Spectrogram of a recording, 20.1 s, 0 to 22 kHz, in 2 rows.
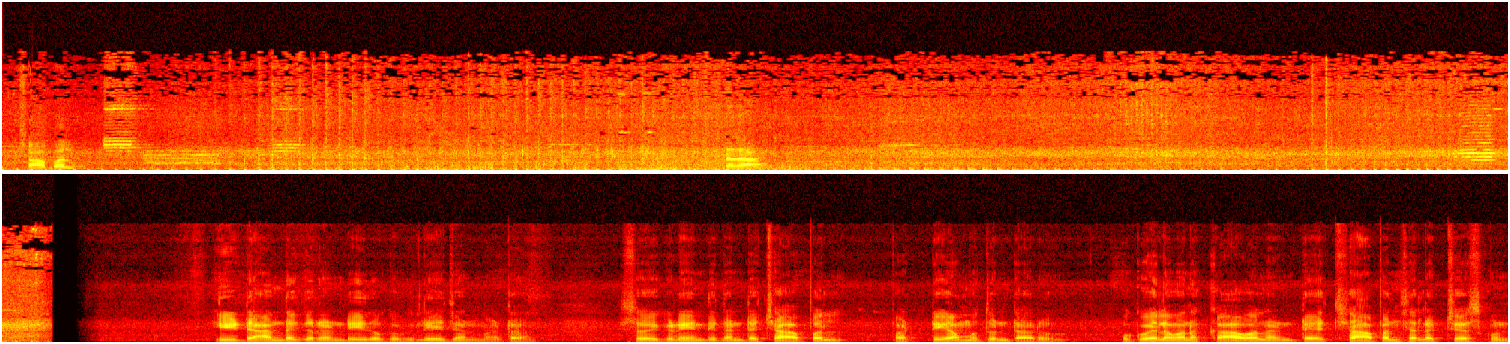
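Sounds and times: motorcycle engine running: 0:00.0 - 0:10.4.

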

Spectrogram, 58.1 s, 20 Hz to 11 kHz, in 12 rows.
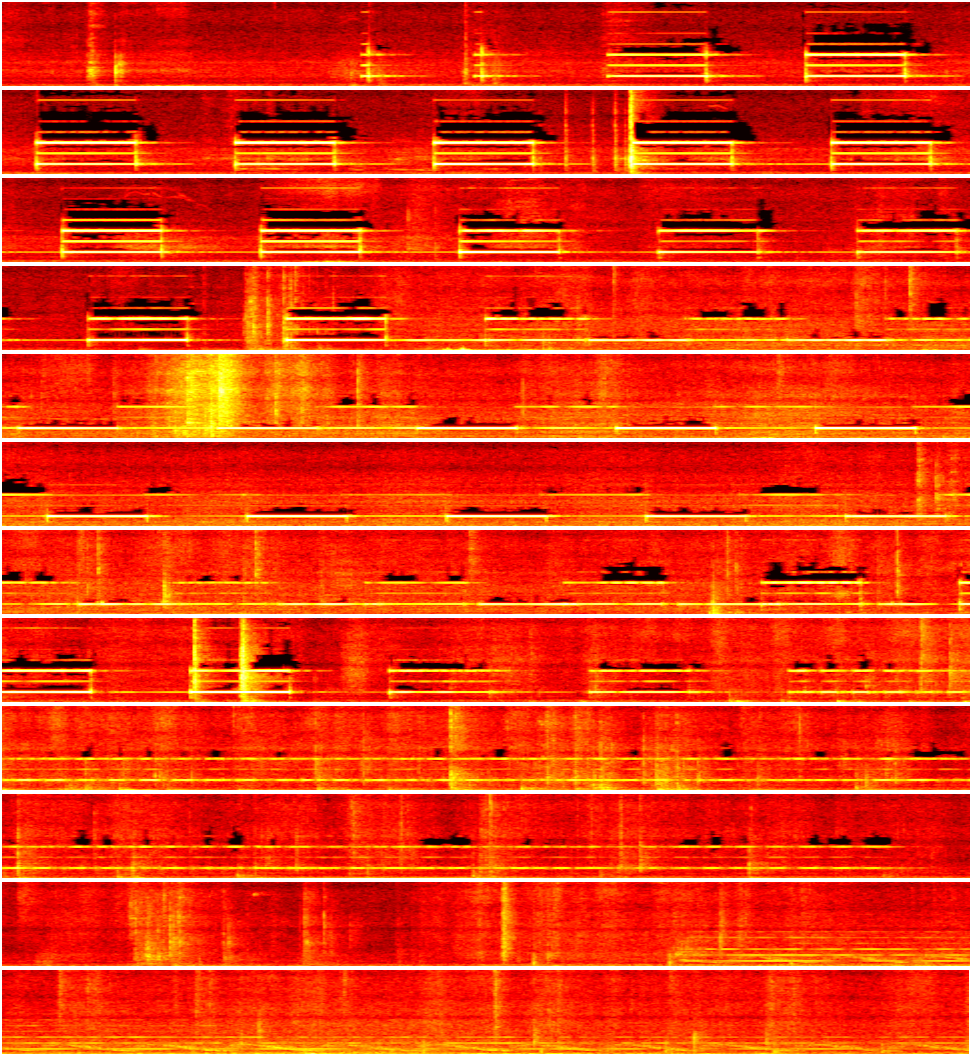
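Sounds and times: alarm keypad beeps: 0:01.8 - 0:48.2, 0:51.8 - 0:58.0.

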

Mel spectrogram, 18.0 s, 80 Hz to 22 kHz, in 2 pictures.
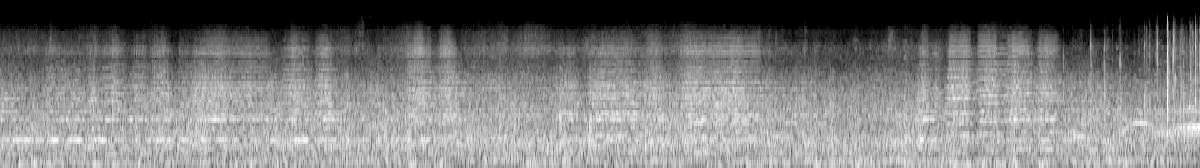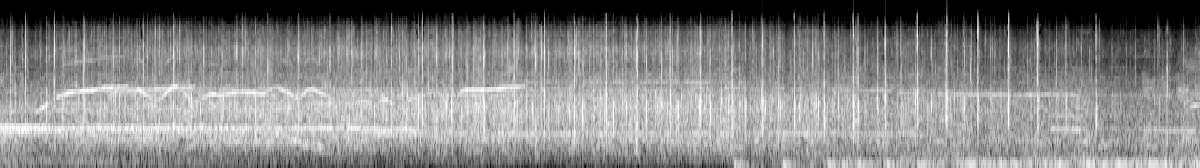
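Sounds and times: stadium crowd cheering: 0:07.5 - 0:18.0
sharp hand claps: 0:08.3 - 0:18.0.

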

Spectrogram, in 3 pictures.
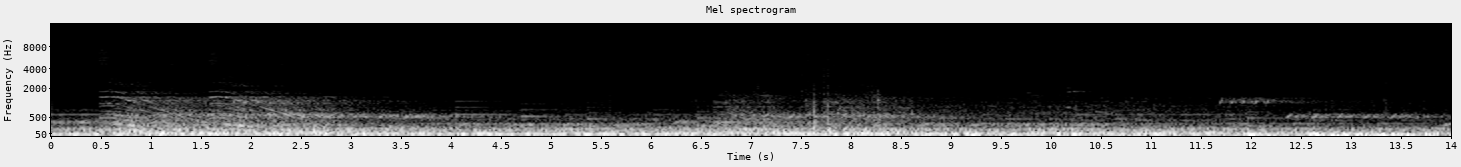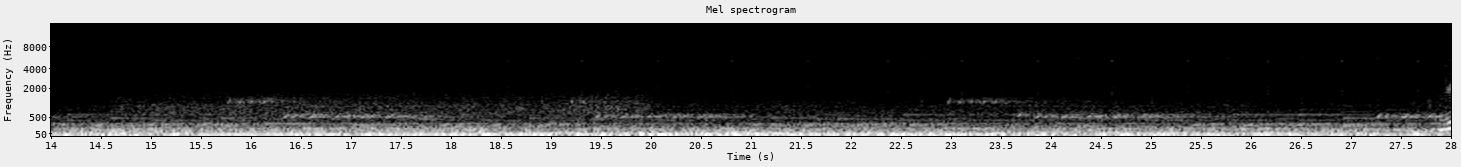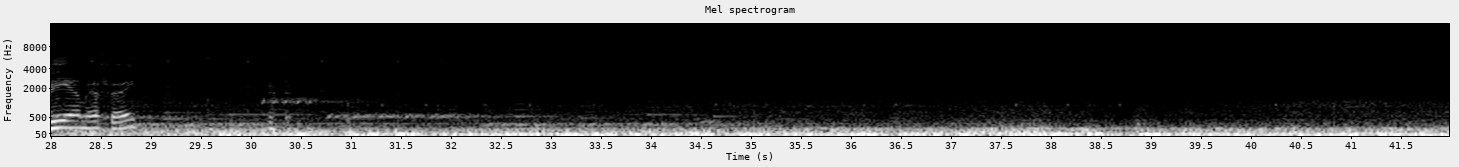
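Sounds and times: car road and engine rumble: 0:00.0 - 0:41.9
music from car stereo: 0:00.0 - 0:41.9.

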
